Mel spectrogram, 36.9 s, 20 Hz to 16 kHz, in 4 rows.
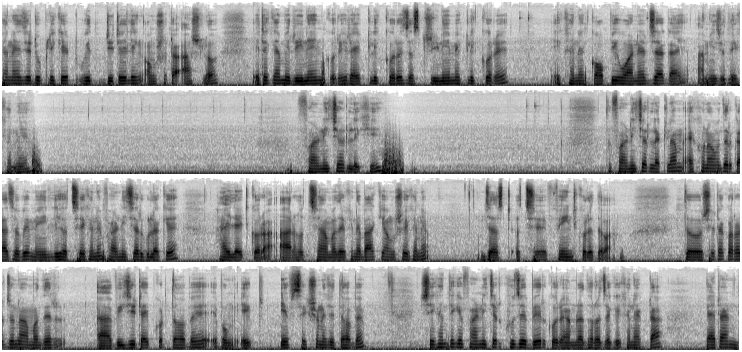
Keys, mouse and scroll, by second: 2.1 right click, 5.2-9.4 drag, 9.4-12.9 typing, 15.7 click, 22.4-22.8 scroll down 1, 22.8-23.4 scroll up 1, 23.4-24.0 scroll down 1, 24.0 scroll up 1, 27.2-28.0 scroll down 1, 28.0 typing, 31.4 f, 32.2-34.4 scroll down 1, 34.5 click.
